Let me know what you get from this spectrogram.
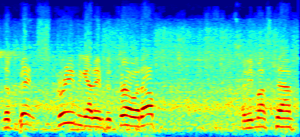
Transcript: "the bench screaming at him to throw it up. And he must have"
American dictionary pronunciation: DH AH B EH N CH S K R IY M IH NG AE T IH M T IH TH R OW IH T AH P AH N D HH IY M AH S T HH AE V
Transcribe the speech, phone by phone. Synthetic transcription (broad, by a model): DH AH B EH N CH S K R IY M IH NG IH T IH M T IH TH R OW IH T AH P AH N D HH IY M AH S T HH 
